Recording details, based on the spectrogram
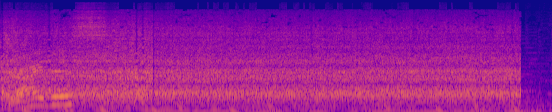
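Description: A hair dryer roars steadily and close up as it blows over a wet watercolor landscape painting, its whine holding constant for several seconds before cutting off abruptly near the end.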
